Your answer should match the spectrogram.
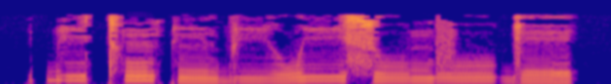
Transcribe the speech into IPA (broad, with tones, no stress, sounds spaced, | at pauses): ɓ i˦ tʰ ũ˦ k ĩ˨ b iː˨ w iː˦ s uː˦˨ m v uː˦ ɡ e˨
